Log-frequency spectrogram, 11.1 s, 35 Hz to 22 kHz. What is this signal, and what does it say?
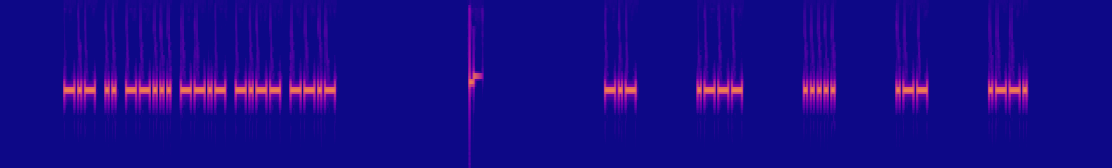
Morse code, heard as a keyed tone, about 36 wpm, spaced as for 19 wpm, 700 Hz. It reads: KI7QYQ KJ5WP
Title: USA Call Signs - 6x Character Spacing - 35wpm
